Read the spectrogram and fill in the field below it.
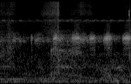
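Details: Frogs call in a steady chorus of quick, high clicking pulses, about four to five a second, from a flooded rice field in the evening near sunset, after heavy rain the night before, over faint background hiss.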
